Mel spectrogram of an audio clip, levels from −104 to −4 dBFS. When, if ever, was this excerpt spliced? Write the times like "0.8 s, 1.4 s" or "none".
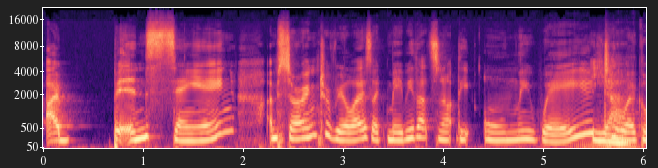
none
